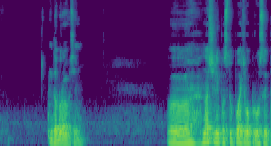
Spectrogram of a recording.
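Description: A middle-aged man speaks calmly and close up.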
